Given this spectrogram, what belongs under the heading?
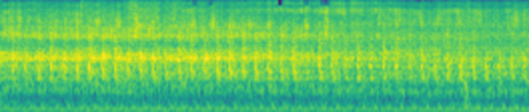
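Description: A tractor engine runs in a vegetable field during harvest, giving a steady, rhythmic idling chug with a mechanical knock. It is close and continuous, with no voices over it.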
